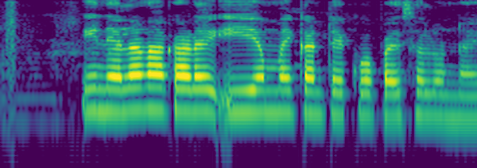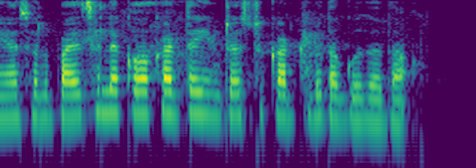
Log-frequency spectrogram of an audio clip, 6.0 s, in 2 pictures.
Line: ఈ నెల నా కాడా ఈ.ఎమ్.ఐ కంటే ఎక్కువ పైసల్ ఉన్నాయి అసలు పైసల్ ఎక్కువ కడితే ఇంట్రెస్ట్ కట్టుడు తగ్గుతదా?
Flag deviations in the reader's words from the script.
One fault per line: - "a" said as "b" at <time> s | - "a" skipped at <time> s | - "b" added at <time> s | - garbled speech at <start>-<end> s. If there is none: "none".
none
